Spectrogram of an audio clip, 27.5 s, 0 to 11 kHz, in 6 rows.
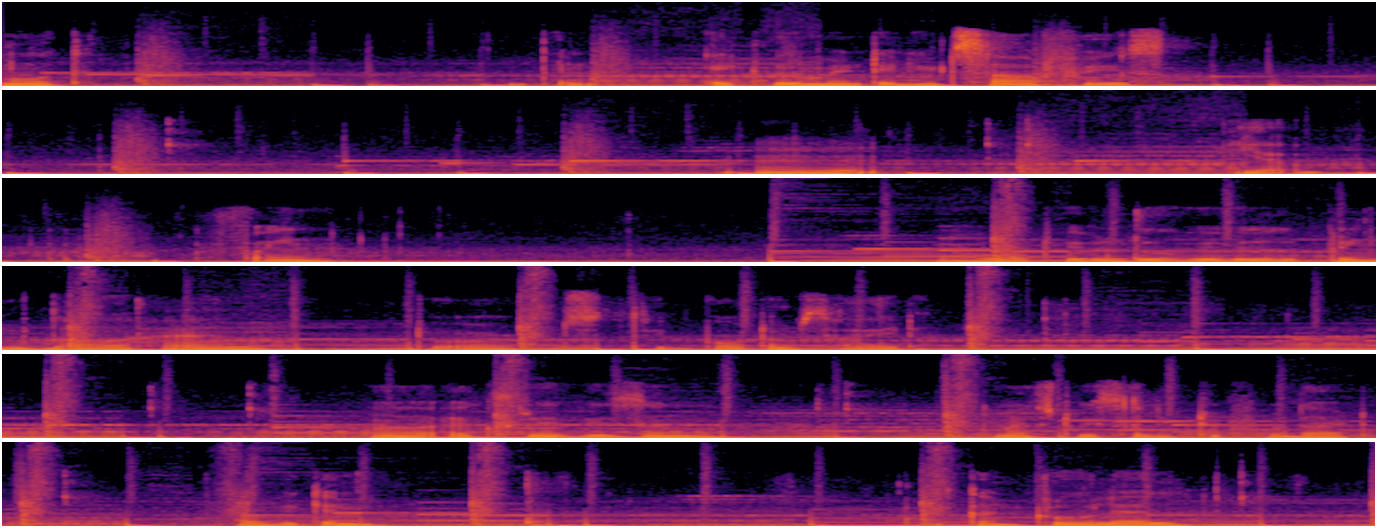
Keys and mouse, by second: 8.2 click, 13.2-14.5 middle drag, 16.9 KP_1, 19.1 click, 21.3 click, 22.5-23.5 drag, 24.9 ctrl+l, 27.2 click.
